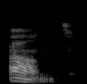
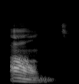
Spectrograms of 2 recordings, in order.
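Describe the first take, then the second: The two takes are said the same way.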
